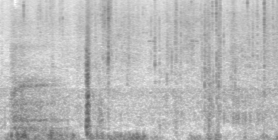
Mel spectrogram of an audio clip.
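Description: Grapevine leaves rustling and stems and bunches being handled while grapes are picked by hand, with scattered sharp clicks; one sharp click a little over a second in is the loudest.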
